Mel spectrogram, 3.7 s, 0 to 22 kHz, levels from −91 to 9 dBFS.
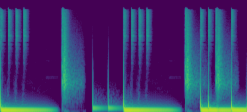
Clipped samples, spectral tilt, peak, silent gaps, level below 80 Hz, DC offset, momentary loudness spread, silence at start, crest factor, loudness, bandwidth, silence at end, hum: under 0.1%; -4.5 dB/octave; -2 dBFS; 1.28-1.37 s; -10 dBFS; under 0.1%; 16 LU; 0 s; 10 dB; -15 LUFS; 16.5 kHz; 0 s; none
